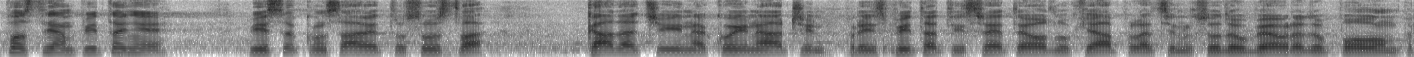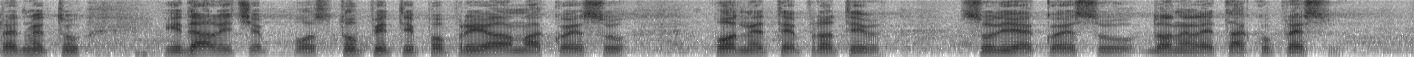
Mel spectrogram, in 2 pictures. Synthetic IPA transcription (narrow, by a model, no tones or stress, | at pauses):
po̞st̪aʋjʲampiːt̪aɲe̞ | ʋiso̞ko̞msaːʋje̞t̪usuːd̪st̪ʋa | kad̪at͡ɕe̞inako̞jinaːt͡ʃinpɾeispiːt̪at̪isʋe̞t̪e̞ːo̞d̪lˠuke̞ape̞lat̪sio̞no̞ɡ̥suːd̪aube̞o̞ɡɾad̪upo̞o̞ʋo̞mpɾe̞ːd̪me̞t̪uid̪alit͡ɕe̞po̞st̪uːpit̪ipo̞pɾijaʋamako̞jesupo̞d̪ne̞t̪e̞pɾo̞t̪iʋ | sud̪ijako̞je̞sud̪o̞ne̞le̞t̪akʋupɾe̞sud̪u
